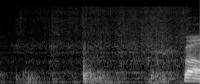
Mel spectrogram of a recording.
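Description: Wooden spatula stirring onion-tomato masala frying in an aluminium pressure cooker: a soft sizzle with scraping, and a single light knock a little under a second in.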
